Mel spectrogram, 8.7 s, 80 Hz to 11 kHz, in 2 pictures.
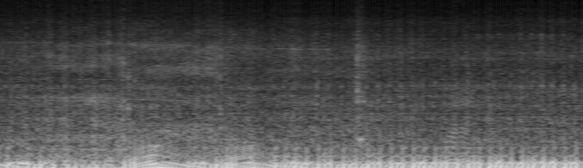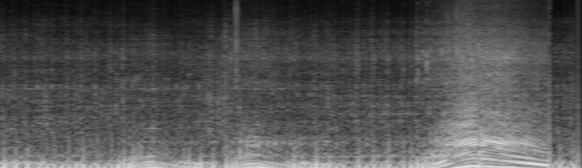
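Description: Benelli Patagonian Eagle 250cc motorcycle engine running steadily up close, with a sharp rising rev near the end.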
